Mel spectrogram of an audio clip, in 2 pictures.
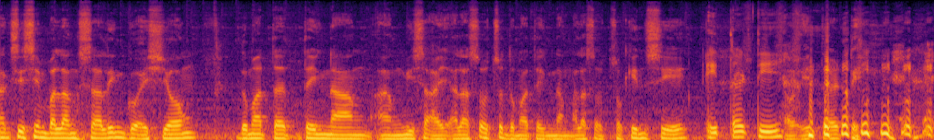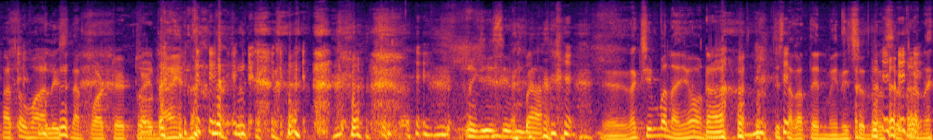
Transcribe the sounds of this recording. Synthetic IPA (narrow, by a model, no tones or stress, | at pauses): nɐɡsiːsɪmbalɐŋsɐlɪŋɡoʔɛsjoŋ | d̪ʊmat̪t̪ɪŋnɐŋɐŋmiːsɐɐjʔɐlasʔot͡ʃod̪ʊmat̪ɪŋnɐŋʔɐlasʔot͡ʃokinsɪʔet̪ːɛɹt̪iʔoʔɛt̪ːɛɹti | ʔɐt̪ʔʊmaʔalɪsnɐŋkwaɹt̪ɛɹt̪ʊnajn | nɐɡsisɪmba | nɐɡ̚sɪmbanɐjont̪ɪsnɐkɐt̪ɛnminɪt̪sɐd̪osanɐ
